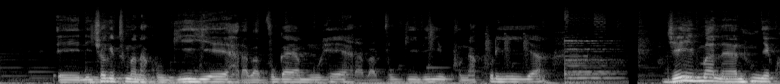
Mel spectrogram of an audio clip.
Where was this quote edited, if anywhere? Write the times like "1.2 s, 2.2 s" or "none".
6.0 s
